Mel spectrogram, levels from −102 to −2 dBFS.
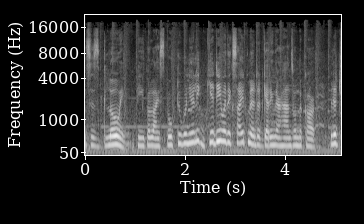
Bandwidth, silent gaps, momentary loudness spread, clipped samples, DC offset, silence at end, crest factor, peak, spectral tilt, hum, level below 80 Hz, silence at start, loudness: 18.5 kHz; none; 10 LU; under 0.1%; under 0.1%; 0 s; 16 dB; -6 dBFS; -5 dB/octave; none; -48 dBFS; 0 s; -22 LUFS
